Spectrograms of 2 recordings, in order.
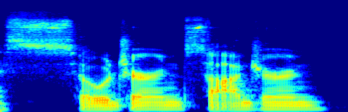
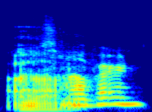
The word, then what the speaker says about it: sojourn: So I often pack up and leave, moaning to myself that my sojourn, I always pronounce this word wrong. Sovereign?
